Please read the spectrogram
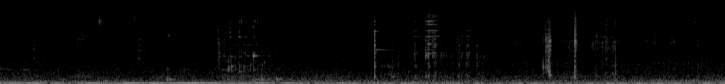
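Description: Liquid poured from a plastic bottle into a metal spoon and tipped into a plastic bottle, then a metal spoon clinking down and a few sharp clicks as a plastic screw cap goes back on the bottle.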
